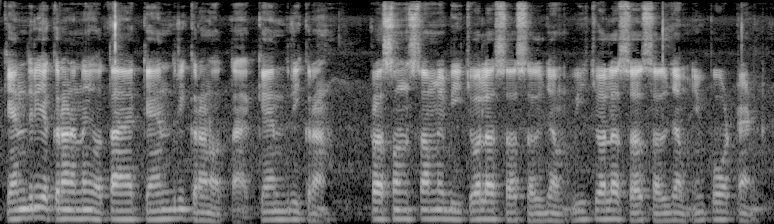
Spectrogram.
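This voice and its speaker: A man's voice: medium pitch, fairly even intonation, moderate pace, a little hiss or hum. A man teaching a spelling lesson, repeating each word and answering his own questions. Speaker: Hindi teacher.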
